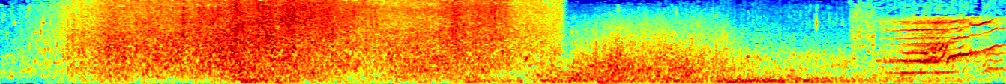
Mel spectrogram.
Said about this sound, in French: Voici leur ennemi mortel. Les orques se mettent à plusieurs pour rabattre les manchots en les effrayant à grands coups de queue.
